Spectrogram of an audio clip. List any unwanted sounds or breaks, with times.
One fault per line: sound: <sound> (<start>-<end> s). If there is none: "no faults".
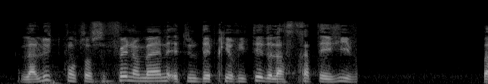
no faults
